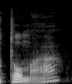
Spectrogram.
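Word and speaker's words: thauma: Alors c'est quoi le Thoma? Ça s'écrit T-H-A-U-M-A, et vous citez Platon, ou plutôt...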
